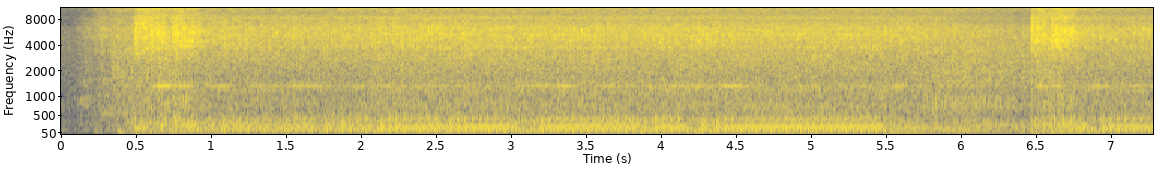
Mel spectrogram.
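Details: Briggs and Stratton mower engine with plastic carb, started without choke, testing PTO: steady, even hum at constant speed with no misses or knocks; running smoothly.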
